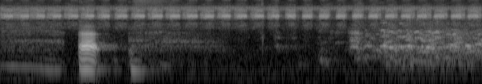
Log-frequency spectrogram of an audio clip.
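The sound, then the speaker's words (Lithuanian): Night crickets or cicadas chirp as an added sound effect, a steady, rapid pulsing trill that runs the whole way through, with a brief louder sound near the start. “Galima žiogelius uždėti šitoje vietoje, naktinius žiogelius, kurie taip pat. Cikadas, cikadas, cikadas.”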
